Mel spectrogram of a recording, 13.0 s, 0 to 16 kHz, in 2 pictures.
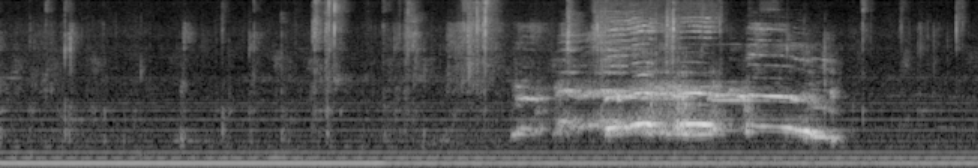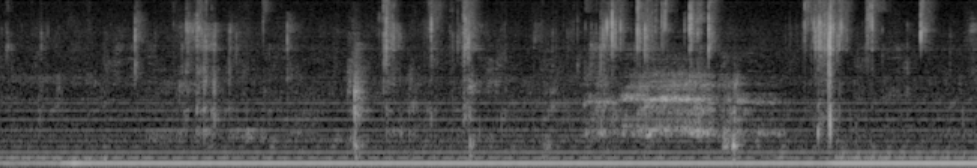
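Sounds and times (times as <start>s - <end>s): plastic wrapper crinkling: 0.0s - 4.8s, 5.7s - 12.9s
steady low hum: 0.0s - 13.0s
rooster crowing: 3.4s - 5.7s, 10.4s - 11.8s.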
